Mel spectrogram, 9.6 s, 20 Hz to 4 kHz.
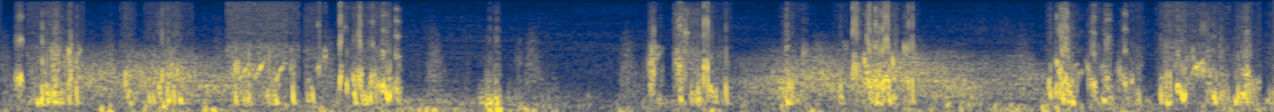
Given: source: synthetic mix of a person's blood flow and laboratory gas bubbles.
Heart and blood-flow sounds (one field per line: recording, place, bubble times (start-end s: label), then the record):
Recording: Doppler ultrasound of blood flow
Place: subclavian vein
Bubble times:
0.10-0.62 s: bubbles
0.90-1.04 s: bubbles
1.07-1.45 s: bubbles
1.70-2.24 s: bubbles
2.27-2.46 s: bubbles
2.51-3.02 s: bubbles
4.85-4.99 s: bubbles
5.04-5.49 s: bubbles
5.83-6.07 s: bubbles
6.24-6.90 s: bubbles
7.83-8.58 s: bubbles
8.67-9.45 s: bubbles
9.48-9.56 s: bubbles
From the record:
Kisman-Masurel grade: 333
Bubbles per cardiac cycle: rolling drumbeat, 9 or more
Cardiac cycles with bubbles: 50 to 99%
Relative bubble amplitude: loud (0.450 to 0.775)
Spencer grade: 3 (all of the cardiac periods contain showers or single bubble signals, but not dominating or overriding the cardiac motion signals)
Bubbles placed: anywhere in the cardiac cycle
